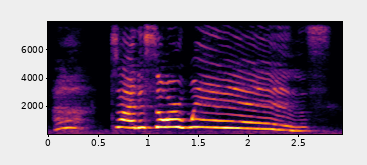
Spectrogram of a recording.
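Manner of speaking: loud, high, stretched victory cry; gasp, then cheer the winner; big slow cheer; triumphant announcement. A narrator's reading.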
